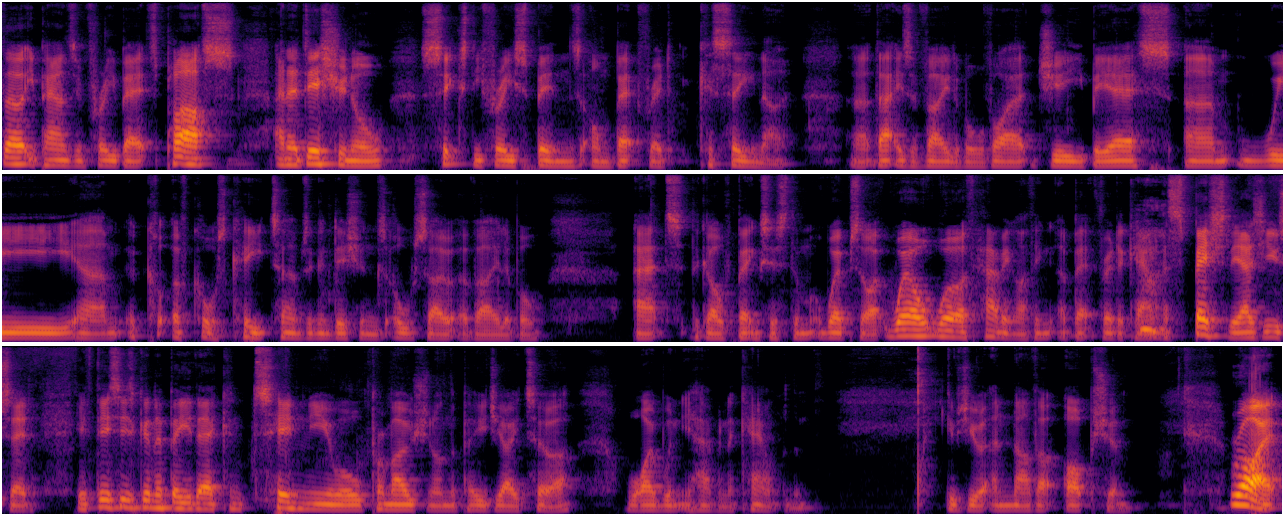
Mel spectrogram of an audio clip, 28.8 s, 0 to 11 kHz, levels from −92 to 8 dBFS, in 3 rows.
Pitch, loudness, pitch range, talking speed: 95 Hz, -29 LUFS, 90-105 Hz, 160 wpm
